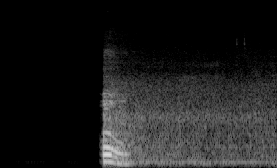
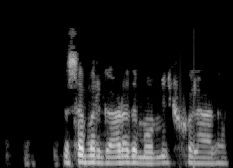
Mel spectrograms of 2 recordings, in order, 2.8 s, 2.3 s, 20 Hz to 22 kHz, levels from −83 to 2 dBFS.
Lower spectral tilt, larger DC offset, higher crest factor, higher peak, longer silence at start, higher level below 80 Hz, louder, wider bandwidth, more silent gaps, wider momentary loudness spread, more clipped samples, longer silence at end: first, -8.5 dB/octave vs -5.5 dB/octave; neither; about the same, 22 dB vs 20 dB; second, -4 dBFS vs 0 dBFS; first, 1 s vs 0.25 s; second, -70 dBFS vs -60 dBFS; about the same, -20 LUFS vs -20 LUFS; second, 7.2 kHz vs 11.5 kHz; second, none vs 0.36-0.44 s; first, 23 LU vs 11 LU; neither; about the same, 0.05 s vs 0.1 s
